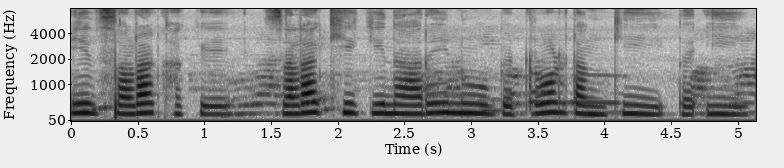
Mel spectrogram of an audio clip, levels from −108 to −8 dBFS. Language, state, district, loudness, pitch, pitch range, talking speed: Kurukh, Chhattisgarh, Jashpur, -19 LUFS, 230 Hz, 220-250 Hz, 130 wpm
